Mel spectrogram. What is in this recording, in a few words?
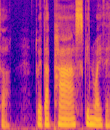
"Pasg", Welsh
